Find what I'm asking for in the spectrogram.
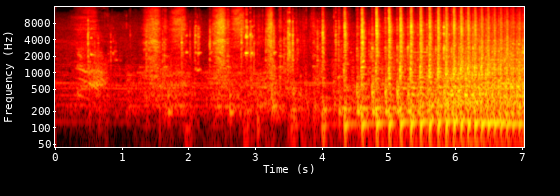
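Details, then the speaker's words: Marshall single-cylinder two-stroke tractor started by hand-winding, with a glowing heat wick screwed into the front for extra heat. Slow uneven thumps while turned, then it fires and settles into a quickening, steady chuff; a clean, healthy start. "I'm just going to Once to actually start the damn thing but and here we go for a winding wish me luck"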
